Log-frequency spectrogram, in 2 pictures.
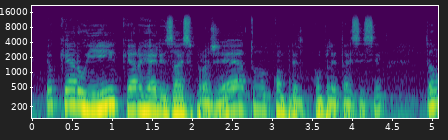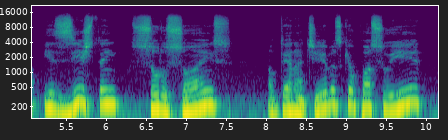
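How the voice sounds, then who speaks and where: At a very slow pace, a man with a fairly high voice makes very wide pitch swings. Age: 60s. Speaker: podcast host. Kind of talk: interview.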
